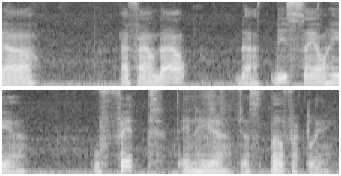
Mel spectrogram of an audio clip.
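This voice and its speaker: A man's voice: mid-range voice, a little mellow, far from the mic, a little hiss or hum. A man presenting a casual, hands-on DIY explainer.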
